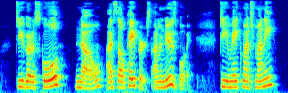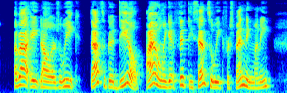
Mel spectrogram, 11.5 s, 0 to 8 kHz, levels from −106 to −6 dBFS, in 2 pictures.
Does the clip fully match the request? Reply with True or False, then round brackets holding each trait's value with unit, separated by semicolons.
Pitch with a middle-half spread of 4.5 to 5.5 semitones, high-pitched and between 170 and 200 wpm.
True (4.8 semitones; 200 Hz; 190 wpm)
